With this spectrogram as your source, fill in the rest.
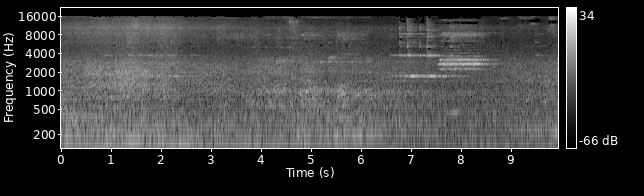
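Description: Scooters hum past along the street.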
